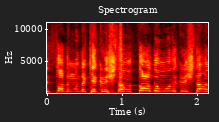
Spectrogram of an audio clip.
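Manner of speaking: high, loud mock preaching; fired-up pastor. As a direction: imitate a preacher rousing the congregation. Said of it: "E ele falava assim".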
